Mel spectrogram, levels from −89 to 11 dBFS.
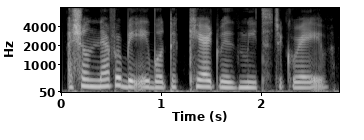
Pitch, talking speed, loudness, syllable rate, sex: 210 Hz, 280 wpm, -17 LUFS, 6.7 syllables/s, female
